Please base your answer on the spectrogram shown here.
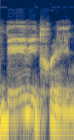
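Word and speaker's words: Vanicream: my next go-to is vani cream i don't know if you've ever heard of that um but it's spelled with a v like victor and it's called banny cream i love love love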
